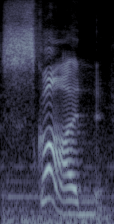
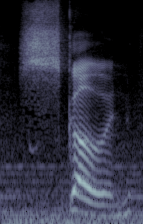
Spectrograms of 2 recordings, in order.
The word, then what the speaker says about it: scone: one of them because half of the UK says scun in half the UK says scone and I'm I've I've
